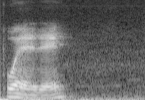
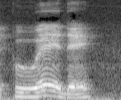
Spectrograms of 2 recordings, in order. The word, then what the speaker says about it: puede: a word like puede you have to ask yourself would that be three syllables so in other words would it be theoretically it could until you realize that u is a weak vowel and so the rule says a weak vowel can't stand in its own syllable over here with the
